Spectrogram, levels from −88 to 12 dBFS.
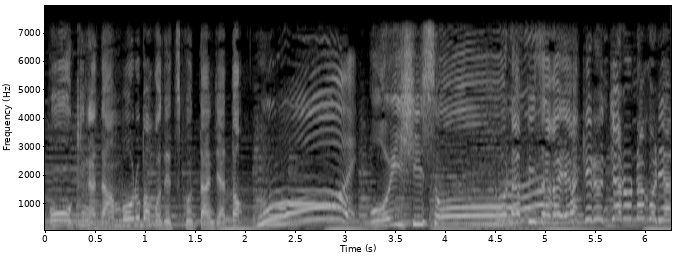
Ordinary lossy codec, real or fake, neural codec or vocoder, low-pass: none; real; none; 7.2 kHz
